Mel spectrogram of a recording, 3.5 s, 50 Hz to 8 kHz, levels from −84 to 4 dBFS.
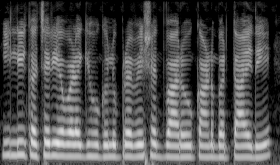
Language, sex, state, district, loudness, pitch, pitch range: Kannada, female, Karnataka, Bidar, -15 LUFS, 210 Hz, 200-220 Hz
